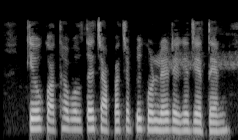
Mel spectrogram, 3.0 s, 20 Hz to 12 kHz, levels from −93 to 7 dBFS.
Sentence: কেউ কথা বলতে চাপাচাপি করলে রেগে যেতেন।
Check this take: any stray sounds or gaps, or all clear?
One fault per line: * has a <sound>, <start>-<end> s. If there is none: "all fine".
all fine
